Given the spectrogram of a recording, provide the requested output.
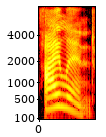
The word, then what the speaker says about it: island: There is island. We see S. But S is just decoration.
